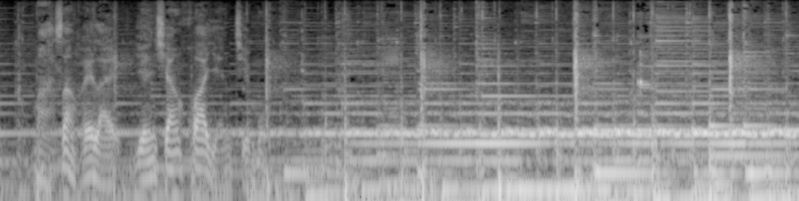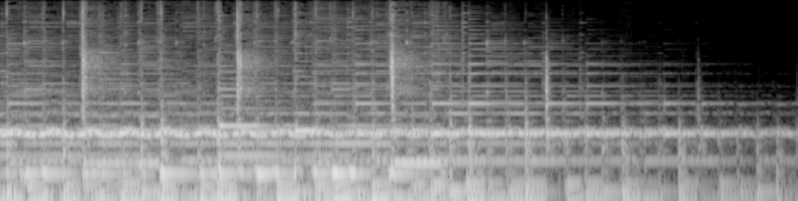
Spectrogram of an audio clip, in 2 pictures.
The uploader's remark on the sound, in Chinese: 鎮西堡，新竹尖石鄉最難到達的部落之一。聽他們帶著錄音機走進山林，腳步輕盈。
